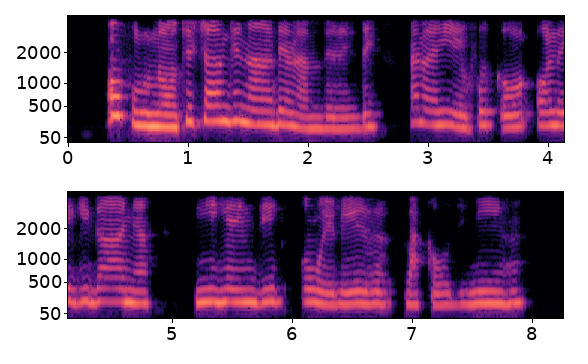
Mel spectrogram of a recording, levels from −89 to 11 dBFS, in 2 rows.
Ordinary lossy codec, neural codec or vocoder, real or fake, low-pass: none; codec, 32 kHz, 1.9 kbps, SNAC; fake; 3.6 kHz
